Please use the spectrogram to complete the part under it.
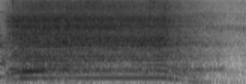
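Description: An electric blender whirs at a steady pitch for about two seconds while making homemade mayonnaise, then winds down and fades.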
